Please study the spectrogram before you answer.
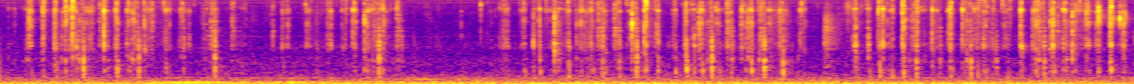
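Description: Fingertips type steadily on the plastic keycaps of a compact Polaris mechanical keyboard with a metal case and Silent Alpaca switches, resting on a marble desk. The result is a continuous stream of soft, muted key thocks, deep in the low end, with short bright ticks and no lingering ring.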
